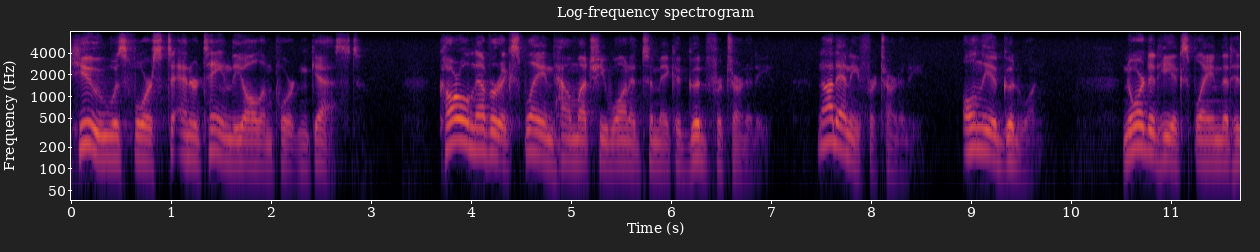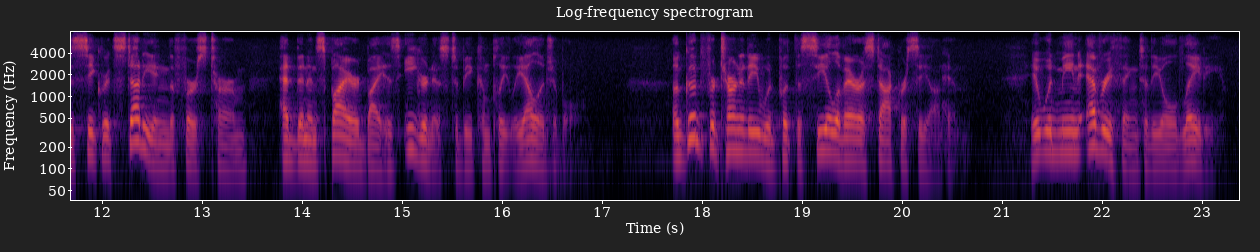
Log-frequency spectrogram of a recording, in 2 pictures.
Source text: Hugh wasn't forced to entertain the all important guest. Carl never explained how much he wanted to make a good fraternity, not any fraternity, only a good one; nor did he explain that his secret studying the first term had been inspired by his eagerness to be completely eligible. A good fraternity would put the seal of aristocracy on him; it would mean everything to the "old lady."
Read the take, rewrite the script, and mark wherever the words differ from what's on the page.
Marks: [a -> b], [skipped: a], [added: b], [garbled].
Hugh [wasn't -> was] forced to entertain the all important guest. Carl never explained how much he wanted to make a good fraternity, not any fraternity, only a good one; nor did he explain that his secret studying the first term had been inspired by his eagerness to be completely eligible. A good fraternity would put the seal of aristocracy on him; it would mean everything to the "old lady."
